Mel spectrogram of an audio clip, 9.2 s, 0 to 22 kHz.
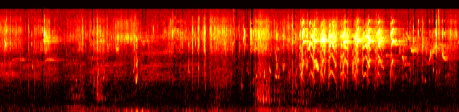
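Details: Visiting flock of critically endangered Swift Parrots, April 2022, up to nine birds with at least two immatures: after a quieter rustling start, a rapid run of thin, high clinking notes in the last three seconds, several per second.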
